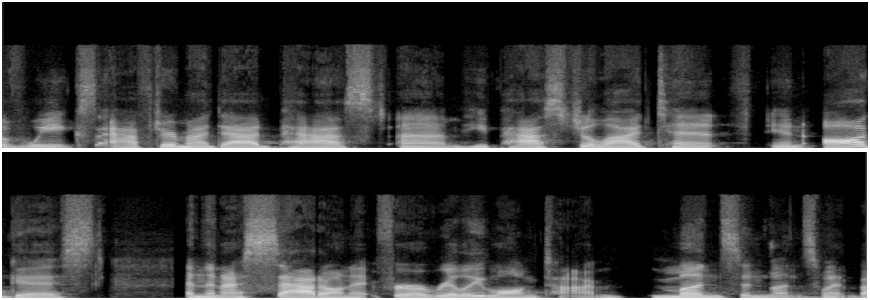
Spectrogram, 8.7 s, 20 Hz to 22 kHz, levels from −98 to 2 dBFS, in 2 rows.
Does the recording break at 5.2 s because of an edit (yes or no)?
yes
